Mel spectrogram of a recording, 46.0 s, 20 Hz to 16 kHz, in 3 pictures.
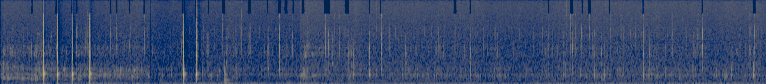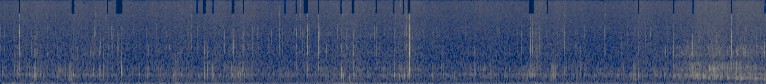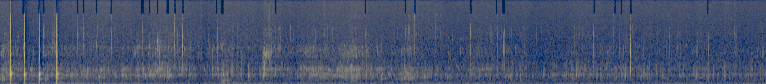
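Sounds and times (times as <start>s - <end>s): fish popping underwater: 0.0s - 2.9s, 28.8s - 39.1s
steady underwater hum: 0.0s - 45.9s
faint clicks: 0.6s - 45.9s.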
